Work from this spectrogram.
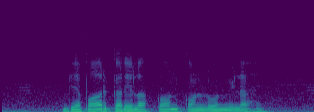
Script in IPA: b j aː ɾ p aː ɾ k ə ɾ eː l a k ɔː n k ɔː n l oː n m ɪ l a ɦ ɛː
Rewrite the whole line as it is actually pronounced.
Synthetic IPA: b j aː p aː ɾ k ə ɾ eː l a k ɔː n k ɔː n l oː n m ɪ l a ɦ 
